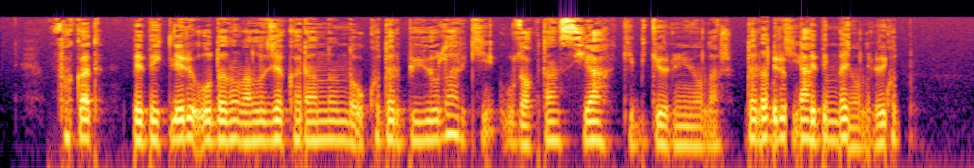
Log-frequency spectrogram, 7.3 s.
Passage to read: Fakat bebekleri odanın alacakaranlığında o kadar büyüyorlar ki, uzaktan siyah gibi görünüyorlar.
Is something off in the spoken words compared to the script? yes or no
yes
